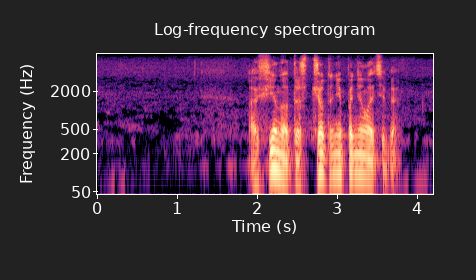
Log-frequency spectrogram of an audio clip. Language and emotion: Russian, neutral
